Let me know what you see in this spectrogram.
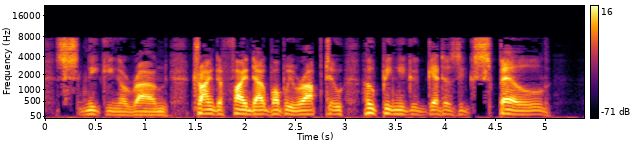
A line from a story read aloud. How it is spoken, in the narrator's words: he sneered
